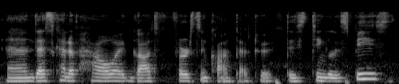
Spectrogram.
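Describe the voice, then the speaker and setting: Over a remote video call, a Brazilian woman in her 30s, originally from the north and northeast and a first-language Portuguese speaker, talks as a guest and nonprofit founder. Her voice is low, steady, and a bit mellow; in this casual interview she's thoughtful, pausing often and filling gaps while she looks for words.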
